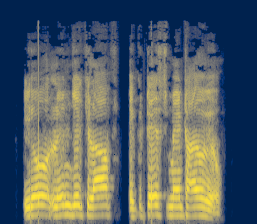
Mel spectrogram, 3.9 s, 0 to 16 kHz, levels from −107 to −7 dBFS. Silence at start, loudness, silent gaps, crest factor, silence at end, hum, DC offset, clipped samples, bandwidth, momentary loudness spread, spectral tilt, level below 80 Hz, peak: 0.35 s; -13 LUFS; 1.82-1.92 s; 12 dB; 0.55 s; none; under 0.1%; under 0.1%; 11 kHz; 11 LU; -6 dB/octave; -56 dBFS; 0 dBFS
